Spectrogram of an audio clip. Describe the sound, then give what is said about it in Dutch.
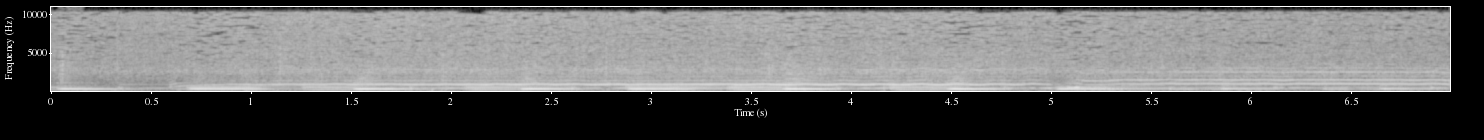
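A 1904 gramophone recording, one of the earliest ever made, of a castrato singing, the only castrato voice preserved on record: high, sustained notes gliding from pitch to pitch, with a steady hiss and crackle of old record surface noise throughout. “Want wat je hoort is de enige kastraatstem waar we een audiospoor van hebben bewaard gekregen.”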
